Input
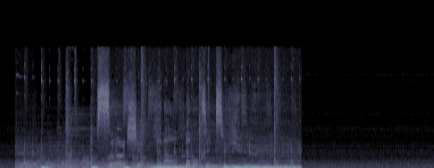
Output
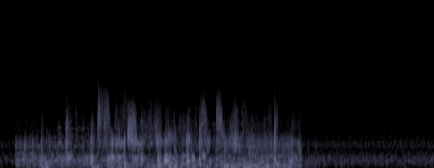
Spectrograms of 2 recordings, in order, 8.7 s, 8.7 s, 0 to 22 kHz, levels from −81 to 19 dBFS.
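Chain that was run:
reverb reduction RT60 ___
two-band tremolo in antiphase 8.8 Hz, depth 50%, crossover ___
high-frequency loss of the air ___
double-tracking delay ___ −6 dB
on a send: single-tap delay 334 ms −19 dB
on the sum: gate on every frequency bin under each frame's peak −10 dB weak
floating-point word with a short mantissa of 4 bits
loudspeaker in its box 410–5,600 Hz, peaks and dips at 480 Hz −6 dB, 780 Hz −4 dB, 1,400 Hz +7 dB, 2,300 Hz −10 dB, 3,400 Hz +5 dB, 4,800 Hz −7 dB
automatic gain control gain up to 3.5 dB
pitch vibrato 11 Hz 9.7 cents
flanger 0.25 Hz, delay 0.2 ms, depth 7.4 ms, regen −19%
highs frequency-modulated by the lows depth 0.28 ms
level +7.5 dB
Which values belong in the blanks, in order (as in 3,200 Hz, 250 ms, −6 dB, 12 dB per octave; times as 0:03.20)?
0.7 s, 2,200 Hz, 97 metres, 18 ms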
